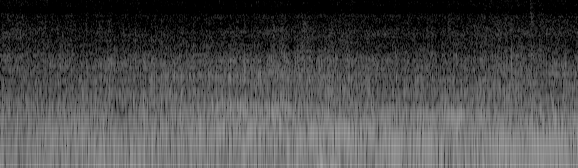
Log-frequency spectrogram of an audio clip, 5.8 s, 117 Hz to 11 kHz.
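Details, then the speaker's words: Used Lima BR218 model locomotive, gears cleaned of fluff: quiet wavering whirr with a rough gear buzz as it runs; still noisy, new gears needed. "It's still a bit noisy. What I need to do is buy a new set of gears for it. So we'll run it anyway. Like I say, I'm not happy with the noise it makes, but there we are."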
